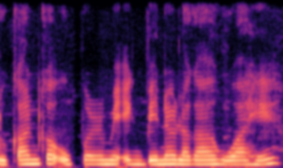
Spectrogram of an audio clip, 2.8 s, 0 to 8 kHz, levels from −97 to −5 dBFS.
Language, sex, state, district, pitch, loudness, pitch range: Hindi, female, Arunachal Pradesh, Longding, 200 Hz, -14 LUFS, 195-205 Hz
